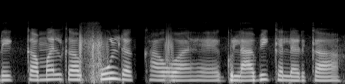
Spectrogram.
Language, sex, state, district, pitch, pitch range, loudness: Hindi, female, Mizoram, Aizawl, 200 Hz, 185-215 Hz, -16 LUFS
